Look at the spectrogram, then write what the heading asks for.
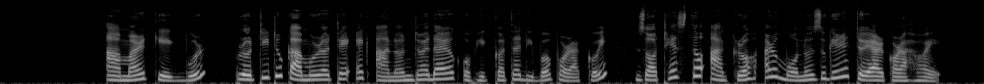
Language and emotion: Assamese, happy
